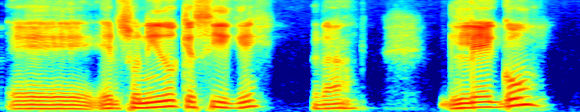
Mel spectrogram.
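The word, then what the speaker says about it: λέγω: sonido que sigue verdad Lego como G de gato leis como ye de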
